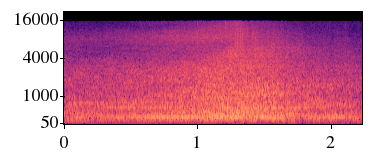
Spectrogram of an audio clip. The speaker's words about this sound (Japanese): ちょっと今車が1台前から通ります。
